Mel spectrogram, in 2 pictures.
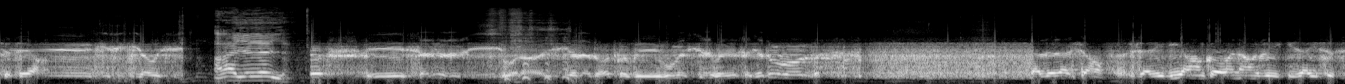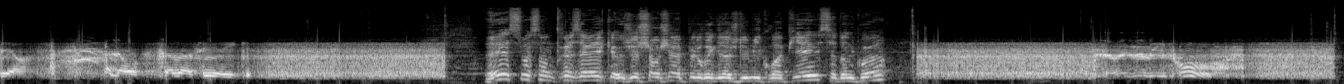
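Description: Voices crackle through a radio loudspeaker, narrow and tinny.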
